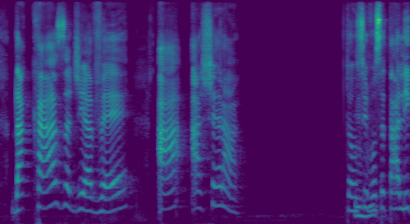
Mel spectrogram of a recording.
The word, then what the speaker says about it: Asherah: A pronúncia é essa mesma, né? É Asherah, né?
